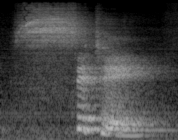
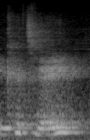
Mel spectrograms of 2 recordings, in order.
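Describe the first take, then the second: First: The word begins with a soft S sound. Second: The word begins with a hard K sound. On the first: The speaker calls it right. "We say S, it, E, city" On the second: The speaker calls it wrong. "So we don't say K, it, E, kitty"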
